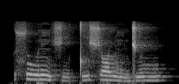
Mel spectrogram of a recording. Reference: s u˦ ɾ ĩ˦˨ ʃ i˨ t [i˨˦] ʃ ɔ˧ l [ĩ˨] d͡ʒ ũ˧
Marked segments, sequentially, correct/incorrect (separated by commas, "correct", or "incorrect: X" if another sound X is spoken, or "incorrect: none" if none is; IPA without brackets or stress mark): correct, correct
